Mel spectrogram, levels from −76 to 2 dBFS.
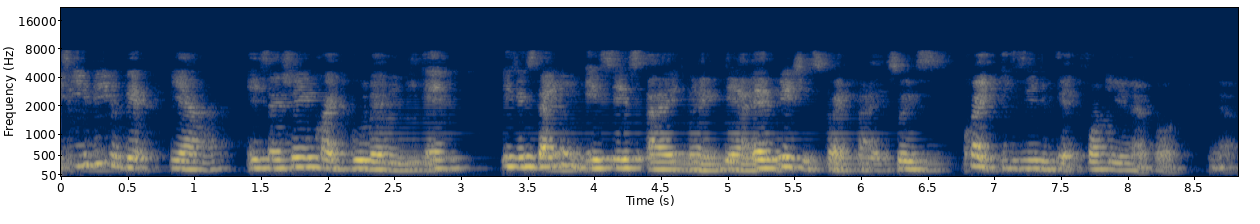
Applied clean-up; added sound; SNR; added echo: neural mask model DeepFilterNet 3.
